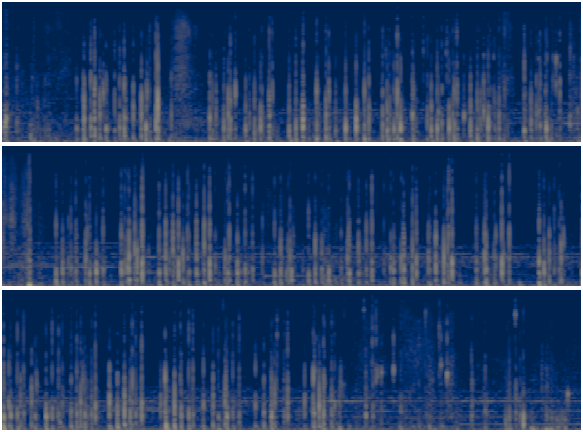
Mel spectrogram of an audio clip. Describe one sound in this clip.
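Fingernails tap and scratch on a shiny plastic boot close to a microphone.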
